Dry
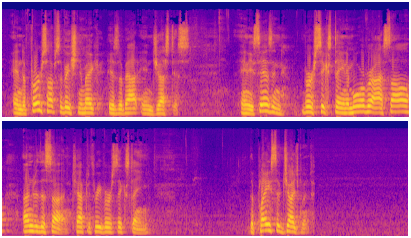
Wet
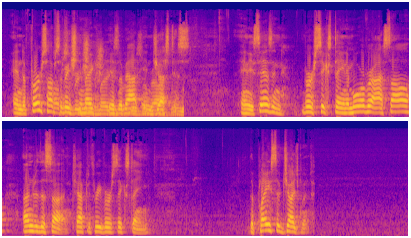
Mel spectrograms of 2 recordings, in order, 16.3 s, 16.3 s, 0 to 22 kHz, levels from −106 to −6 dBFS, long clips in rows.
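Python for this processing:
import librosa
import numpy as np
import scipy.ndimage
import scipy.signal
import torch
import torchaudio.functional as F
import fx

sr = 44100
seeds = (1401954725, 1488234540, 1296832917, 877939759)

y = fx.echo_pitch(x, sr, ms=109, semitones=-4, count=2, db_per_echo=-6.0, at=(0.91, 3.63))
y = F.gain(torch.from_numpy(y), -3.0).numpy()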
